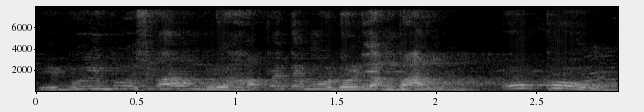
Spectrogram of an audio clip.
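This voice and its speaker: A man's voice: high-pitched, fast talker, some chatter behind. A man preaching a humorous sermon, teasing his audience and often asking them whether he is right. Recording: echoey room, voice from far off the mic.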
